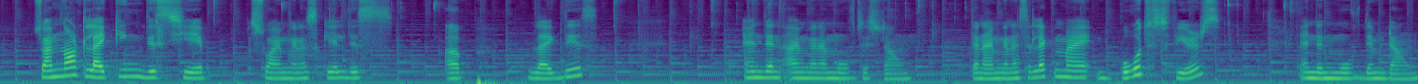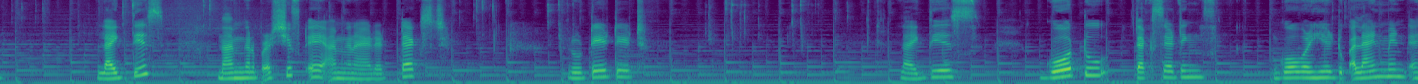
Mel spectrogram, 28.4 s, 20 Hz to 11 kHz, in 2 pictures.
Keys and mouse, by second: 0.2 middle click, 1.5 middle click, 1.8 Tab, 2.9 s, 3.3 right click, 3.9 click, 4.4 s, 7.4 ctrl+click, 7.7 g, 7.8 z, 9.1 Tab, 9.6-9.9 drag, 11.4 drag, 12.4 KP_Decimal, 12.8 g, 12.9 z, 14.3 click, 15.0 middle click, 15.6 ctrl+s, 15.9 middle click, 16.3 shift+a, 18.5-19.8 typing, 20.0 click, 21.4 r, 22.2 9, 22.2 0, 22.5 click, 25.5 click, 27.5-28.3 drag.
